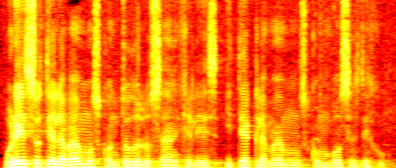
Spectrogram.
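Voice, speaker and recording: Priest intoning with long cathedral echo. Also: male voice, medium pitch, steady tone. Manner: measured, solemn intoning. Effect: long cathedral-style echo. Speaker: priest celebrating mass. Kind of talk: liturgical prayer. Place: large church. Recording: echoey church with long reverb.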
